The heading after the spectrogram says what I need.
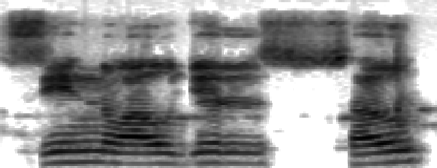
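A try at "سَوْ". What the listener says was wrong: সিন ওয়াও জের নয়, সিন ওয়াও জাবার।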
